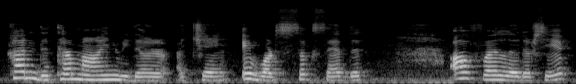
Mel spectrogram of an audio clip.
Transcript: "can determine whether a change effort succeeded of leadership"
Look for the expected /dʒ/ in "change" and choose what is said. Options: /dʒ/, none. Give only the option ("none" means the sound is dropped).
none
